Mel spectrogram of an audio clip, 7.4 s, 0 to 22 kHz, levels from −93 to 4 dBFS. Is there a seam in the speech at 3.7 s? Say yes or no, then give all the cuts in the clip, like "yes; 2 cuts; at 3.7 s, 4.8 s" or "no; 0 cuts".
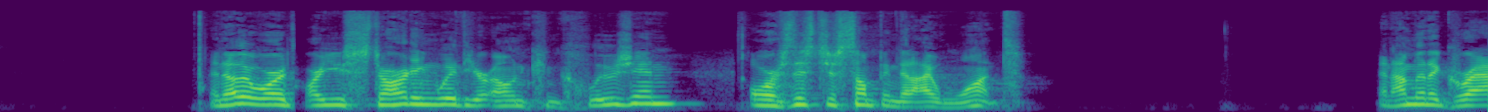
yes; 2 cuts; at 1.5 s, 3.7 s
